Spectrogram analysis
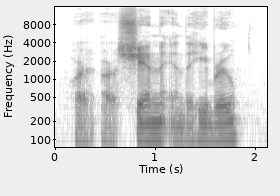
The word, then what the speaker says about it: shin: over that's called a shin or shin in the Hebrew it's pronounced like Shh like it's shy Shh sha'alu shalom yerushalayim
